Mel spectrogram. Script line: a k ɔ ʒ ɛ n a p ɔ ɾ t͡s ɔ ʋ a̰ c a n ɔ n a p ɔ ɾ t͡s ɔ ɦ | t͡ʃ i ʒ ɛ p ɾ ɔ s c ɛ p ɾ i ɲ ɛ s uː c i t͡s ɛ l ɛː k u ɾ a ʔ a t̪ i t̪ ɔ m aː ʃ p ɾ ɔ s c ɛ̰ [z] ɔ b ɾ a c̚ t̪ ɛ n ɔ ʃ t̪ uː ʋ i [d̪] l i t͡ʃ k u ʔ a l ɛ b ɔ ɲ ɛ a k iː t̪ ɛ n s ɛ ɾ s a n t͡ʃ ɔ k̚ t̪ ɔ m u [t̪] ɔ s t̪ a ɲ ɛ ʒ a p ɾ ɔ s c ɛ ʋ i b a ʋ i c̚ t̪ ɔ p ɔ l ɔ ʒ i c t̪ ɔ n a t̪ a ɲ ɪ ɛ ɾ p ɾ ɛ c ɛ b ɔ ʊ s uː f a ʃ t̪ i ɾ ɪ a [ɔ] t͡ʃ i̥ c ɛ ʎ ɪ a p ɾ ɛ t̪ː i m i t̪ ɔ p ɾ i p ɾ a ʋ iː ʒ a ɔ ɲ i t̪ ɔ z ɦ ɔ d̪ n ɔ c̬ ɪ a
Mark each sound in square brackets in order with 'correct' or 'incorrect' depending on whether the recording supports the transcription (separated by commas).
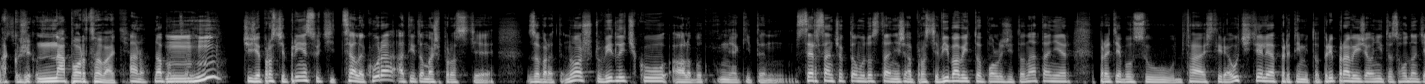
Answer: correct, correct, incorrect, incorrect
